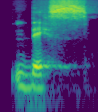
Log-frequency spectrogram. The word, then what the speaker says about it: です: Pero aquí no pronunciamos de su, ¿verdad? Porque vimos regla de pronunciación de que la U al final, en una palabra que termine con alguna sílaba que sea de la U, esta U pierde fuerza. Entonces, en lugar de pronunciarlo como de su, pronunciamos des. Muy suave, muy sutil la U, des.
